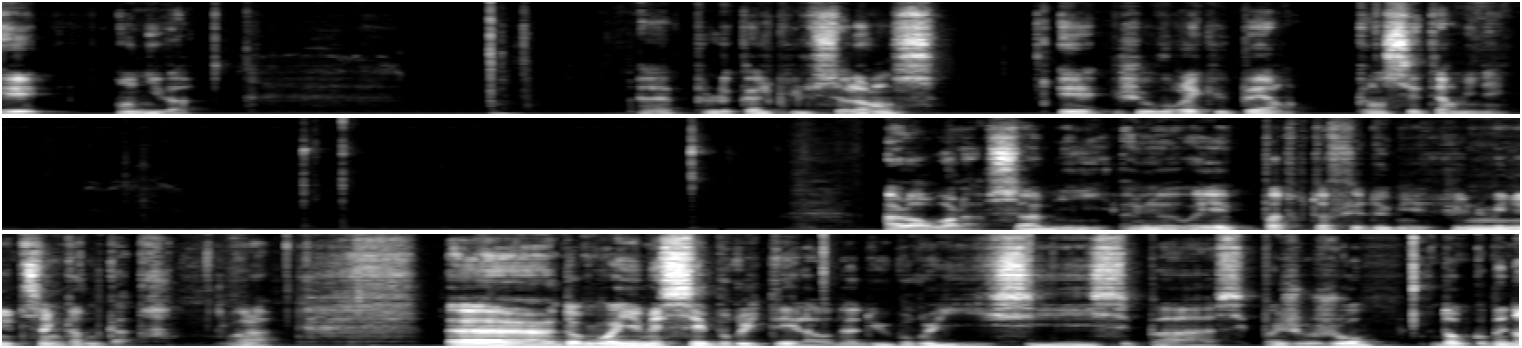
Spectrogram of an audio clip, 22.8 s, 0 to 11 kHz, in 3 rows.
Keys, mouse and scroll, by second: 2.4 F12, 3.4-3.9 scroll down 2, 9.1 right click, 11.0 click.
